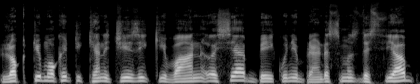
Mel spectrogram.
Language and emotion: Kashmiri, neutral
